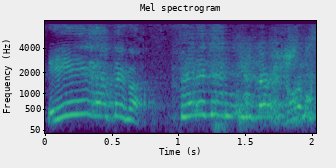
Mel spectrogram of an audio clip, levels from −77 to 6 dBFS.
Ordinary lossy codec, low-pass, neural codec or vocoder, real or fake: none; none; codec, 16 kHz, 1.1 kbps, Voila-Tokenizer; fake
